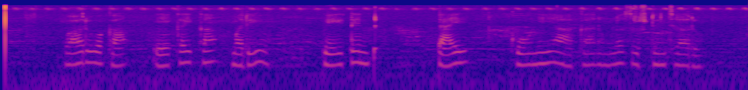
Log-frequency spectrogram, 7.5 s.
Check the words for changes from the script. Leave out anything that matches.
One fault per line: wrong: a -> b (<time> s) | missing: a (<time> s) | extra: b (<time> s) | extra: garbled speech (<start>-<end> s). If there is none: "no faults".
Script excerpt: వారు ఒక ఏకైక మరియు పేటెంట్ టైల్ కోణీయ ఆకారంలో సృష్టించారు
no faults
